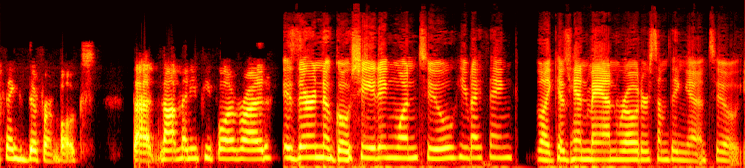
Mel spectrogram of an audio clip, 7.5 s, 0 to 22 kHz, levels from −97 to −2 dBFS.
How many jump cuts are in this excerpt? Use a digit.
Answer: 2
